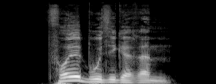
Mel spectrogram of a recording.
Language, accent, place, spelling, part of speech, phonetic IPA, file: German, Germany, Berlin, vollbusigerem, adjective, [ˈfɔlˌbuːzɪɡəʁəm], De-vollbusigerem.ogg
- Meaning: strong dative masculine/neuter singular comparative degree of vollbusig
